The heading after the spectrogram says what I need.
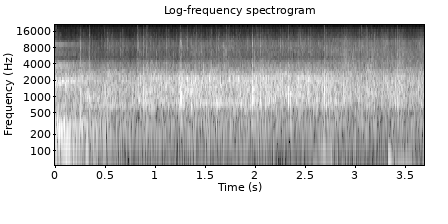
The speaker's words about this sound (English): Your clappers in the house. Your clap in the house.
